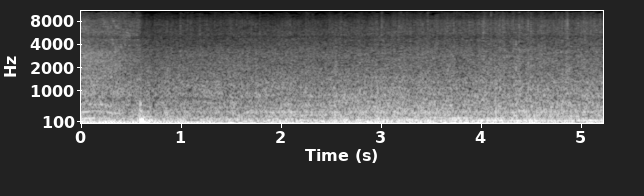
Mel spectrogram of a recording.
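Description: Heavy rain falling on a car, heard from inside the cabin, over a low steady hum from the car, with a single short knock about half a second in.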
